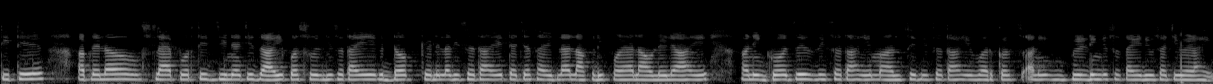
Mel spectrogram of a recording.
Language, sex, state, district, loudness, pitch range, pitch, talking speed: Marathi, female, Maharashtra, Sindhudurg, -24 LUFS, 215-230 Hz, 220 Hz, 190 wpm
